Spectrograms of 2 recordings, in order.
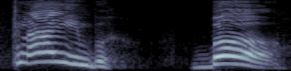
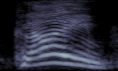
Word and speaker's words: climb: are using climb no its pronunciation is climb why if there is a letter M and after letter M fine so it is not climb it is climb and the B will be removed climb the mountain we do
